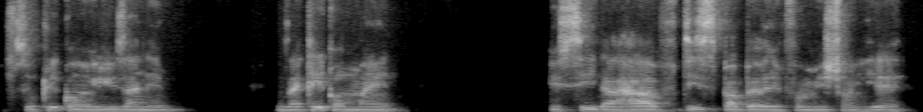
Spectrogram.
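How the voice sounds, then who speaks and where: A man's voice: on the low side, little pitch movement, moderate pace, darkish tone. A man whose first language is Igbo, from Nigeria, patiently walking through an online tutorial step by step over a video call. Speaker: trainer. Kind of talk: screen-share tutorial.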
